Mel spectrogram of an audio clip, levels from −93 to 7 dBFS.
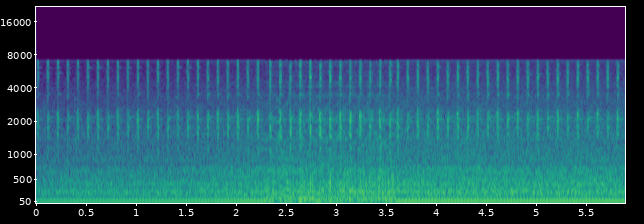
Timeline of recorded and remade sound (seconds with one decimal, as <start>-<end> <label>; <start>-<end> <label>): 0.0-2.3 recorded; 2.3-3.6 remade; 3.6-5.9 recorded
